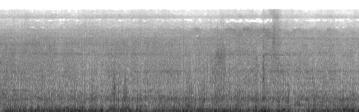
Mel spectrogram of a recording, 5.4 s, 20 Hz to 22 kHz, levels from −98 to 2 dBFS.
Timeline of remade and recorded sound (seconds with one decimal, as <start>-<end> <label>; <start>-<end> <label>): 0.0-5.4 recorded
